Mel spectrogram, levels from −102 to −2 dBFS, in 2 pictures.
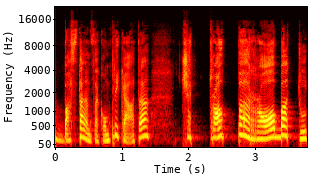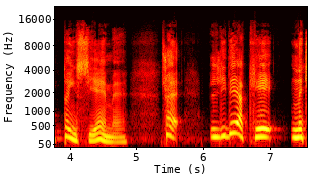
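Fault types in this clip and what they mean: Short stall from a late packet: A packet arrived after it was due, and the jitter buffer ran empty. The receiver held the last sound for 20 ms until the packet came, then carried on from the same point. Nothing is lost, but the sound lingers too long. This happens twice, at 4.59 s and 6.22 s. Each stall pushes everything after it 20 ms later, so the two together add 40 ms.
Short concealed packet loss: Twenty milliseconds of audio never reached the decoder in time. The receiver bridged each hole by extending the last sound, following its pitch where voiced and using shaped noise where not, then blended back into the real signal. Each gap is heard as a brief smear. There are five, at 5.39, 5.87, 5.97, 6.66 and 6.94 s, so 100 ms goes missing in total. The gap at 5.87 s also adds a few milliseconds of timing shift.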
